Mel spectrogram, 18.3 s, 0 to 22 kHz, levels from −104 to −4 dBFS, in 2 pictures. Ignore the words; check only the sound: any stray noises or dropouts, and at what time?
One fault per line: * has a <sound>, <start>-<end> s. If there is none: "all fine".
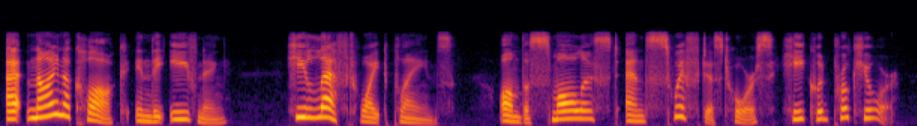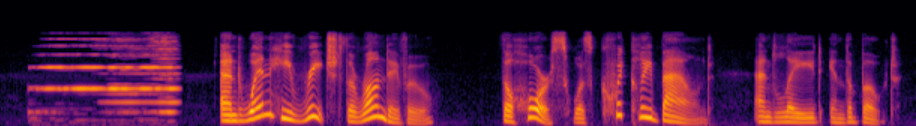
* has a squeak, 9.4-11.0 s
